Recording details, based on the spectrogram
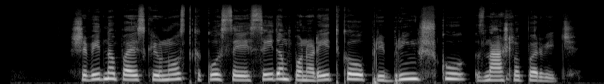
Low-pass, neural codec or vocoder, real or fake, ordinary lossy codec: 19.8 kHz; none; real; none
